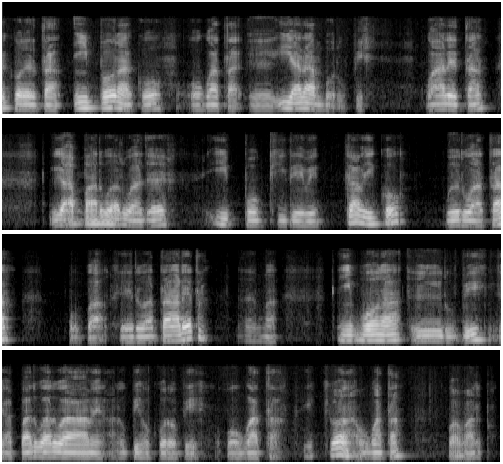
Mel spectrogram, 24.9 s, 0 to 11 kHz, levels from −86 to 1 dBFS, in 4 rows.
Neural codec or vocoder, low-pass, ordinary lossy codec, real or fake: none; 7.2 kHz; none; real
